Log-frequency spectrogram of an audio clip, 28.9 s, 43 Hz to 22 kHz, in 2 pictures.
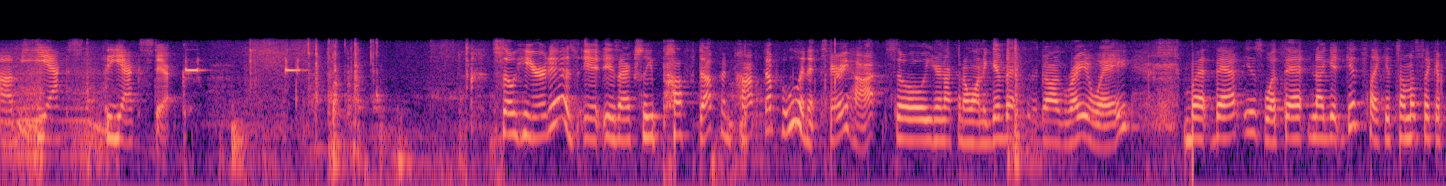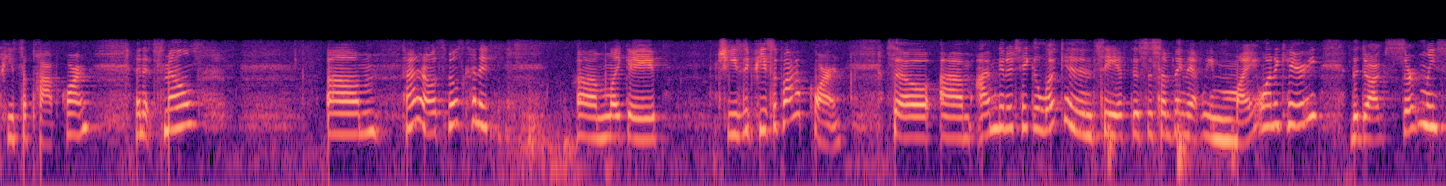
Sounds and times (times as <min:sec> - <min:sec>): Speech: 0:00.0 - 0:01.8, 0:05.0 - 0:11.3, 0:11.9 - 0:16.5, 0:17.7 - 0:19.4, 0:20.2 - 0:28.9.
